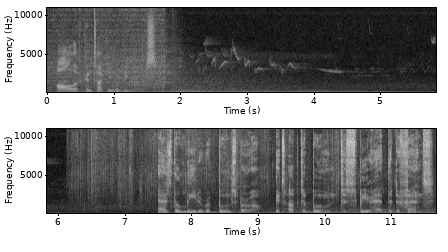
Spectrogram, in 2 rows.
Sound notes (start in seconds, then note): 2.0 birds chirping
